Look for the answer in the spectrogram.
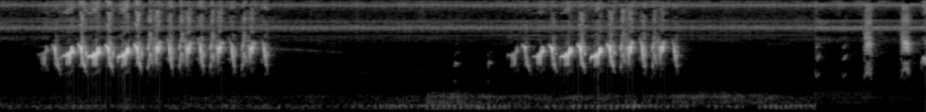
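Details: Wild, aggressive male Sooty-headed Bulbul in overgrown scrub of a rubber plantation, trapped with a decoy bird it attacked. Two bursts of rapid, bright chattering notes, each about two seconds, separated by a pause, over a low steady hum.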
